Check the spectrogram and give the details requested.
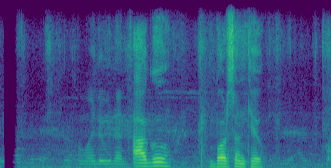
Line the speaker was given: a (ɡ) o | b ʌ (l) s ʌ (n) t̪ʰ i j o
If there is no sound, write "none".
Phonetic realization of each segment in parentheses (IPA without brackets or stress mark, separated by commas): ɡ, r, n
